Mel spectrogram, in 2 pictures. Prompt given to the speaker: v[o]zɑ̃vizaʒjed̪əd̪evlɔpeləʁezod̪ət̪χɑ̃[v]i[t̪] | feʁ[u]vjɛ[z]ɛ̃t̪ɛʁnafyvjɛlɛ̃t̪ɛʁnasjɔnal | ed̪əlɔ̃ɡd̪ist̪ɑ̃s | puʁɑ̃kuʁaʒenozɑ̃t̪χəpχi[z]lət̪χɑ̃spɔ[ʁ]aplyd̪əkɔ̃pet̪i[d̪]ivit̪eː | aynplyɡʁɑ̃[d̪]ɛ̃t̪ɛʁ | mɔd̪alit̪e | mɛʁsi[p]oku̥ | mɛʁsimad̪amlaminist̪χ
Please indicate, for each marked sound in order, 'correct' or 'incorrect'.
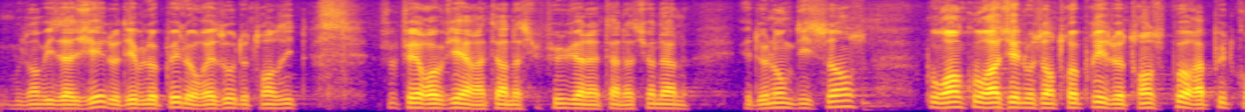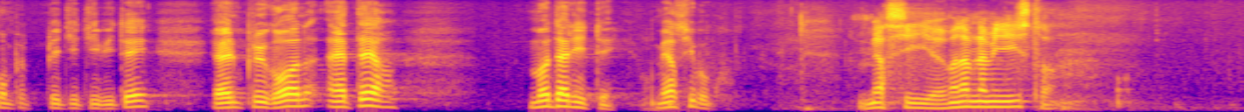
incorrect, incorrect, correct, incorrect, incorrect, correct, correct, incorrect, correct, incorrect

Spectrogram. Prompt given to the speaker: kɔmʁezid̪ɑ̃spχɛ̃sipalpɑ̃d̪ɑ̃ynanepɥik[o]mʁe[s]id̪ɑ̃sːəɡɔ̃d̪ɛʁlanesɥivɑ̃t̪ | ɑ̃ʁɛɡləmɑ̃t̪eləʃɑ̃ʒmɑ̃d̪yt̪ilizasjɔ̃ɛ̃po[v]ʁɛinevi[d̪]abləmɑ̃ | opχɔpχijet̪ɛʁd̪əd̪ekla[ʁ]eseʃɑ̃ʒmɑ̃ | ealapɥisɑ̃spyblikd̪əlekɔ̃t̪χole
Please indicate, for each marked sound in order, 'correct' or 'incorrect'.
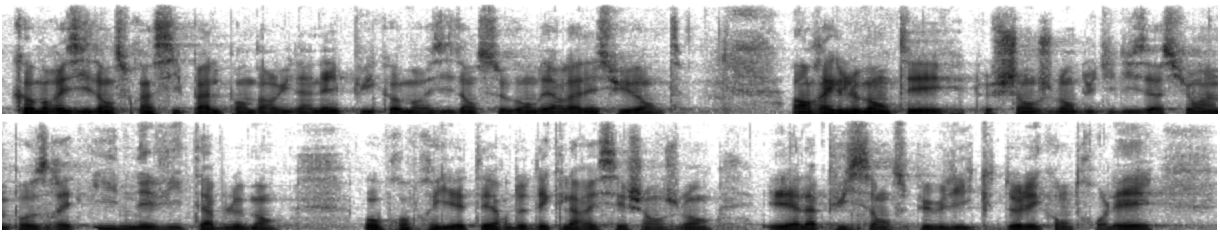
incorrect, incorrect, incorrect, incorrect, correct

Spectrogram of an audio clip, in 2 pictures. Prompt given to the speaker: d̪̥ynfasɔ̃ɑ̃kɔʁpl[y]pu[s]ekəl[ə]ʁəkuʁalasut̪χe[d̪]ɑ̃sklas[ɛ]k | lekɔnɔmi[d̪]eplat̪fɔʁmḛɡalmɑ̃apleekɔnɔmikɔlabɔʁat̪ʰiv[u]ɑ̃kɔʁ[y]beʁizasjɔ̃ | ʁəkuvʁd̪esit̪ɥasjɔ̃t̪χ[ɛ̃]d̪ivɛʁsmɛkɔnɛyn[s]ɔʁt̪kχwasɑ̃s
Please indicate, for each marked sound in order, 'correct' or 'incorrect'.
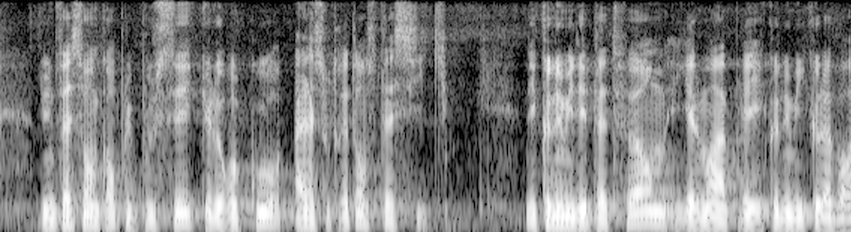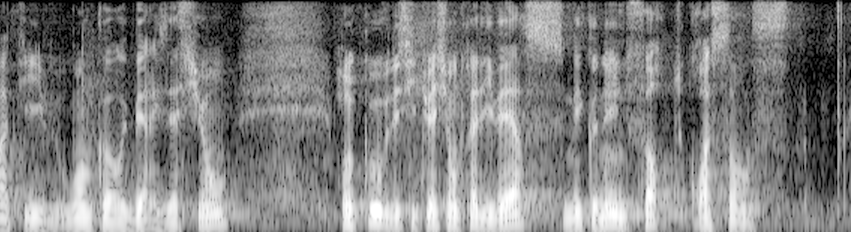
correct, correct, correct, incorrect, incorrect, correct, correct, correct, incorrect, incorrect

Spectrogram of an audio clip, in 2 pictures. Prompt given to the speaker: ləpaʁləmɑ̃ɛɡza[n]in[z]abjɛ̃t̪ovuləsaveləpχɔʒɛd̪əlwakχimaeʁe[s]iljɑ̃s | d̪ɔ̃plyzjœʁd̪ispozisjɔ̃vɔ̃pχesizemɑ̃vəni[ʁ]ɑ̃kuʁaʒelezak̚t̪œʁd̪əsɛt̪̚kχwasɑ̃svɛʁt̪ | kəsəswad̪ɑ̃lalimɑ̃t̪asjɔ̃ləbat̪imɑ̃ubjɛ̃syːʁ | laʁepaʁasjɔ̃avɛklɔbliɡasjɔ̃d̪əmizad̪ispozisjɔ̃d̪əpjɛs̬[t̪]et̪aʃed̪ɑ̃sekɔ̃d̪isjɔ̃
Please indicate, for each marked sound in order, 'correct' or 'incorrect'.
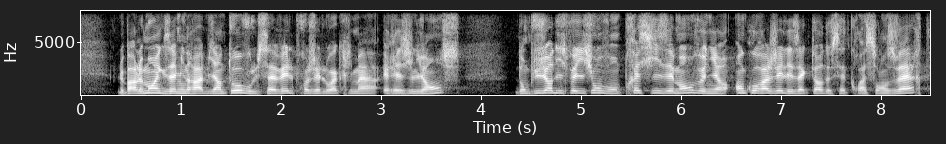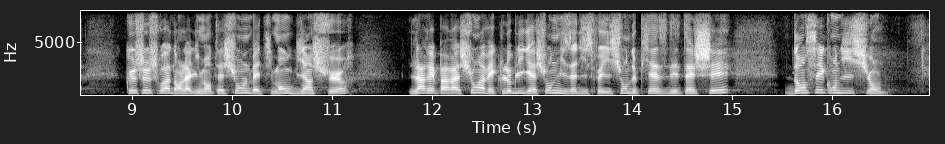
incorrect, incorrect, incorrect, correct, incorrect

